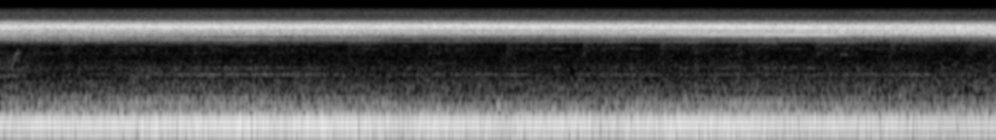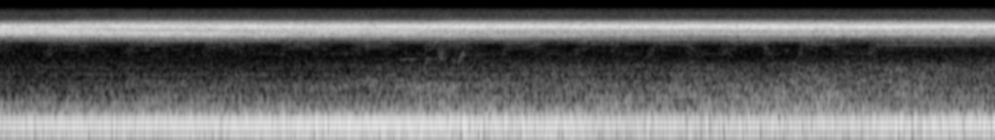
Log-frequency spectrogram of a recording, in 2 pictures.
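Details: Cicadas calling at Lake Kamo in Sado City, Niigata Prefecture, Japan: a dense, unbroken high-pitched shrill drone holding steady throughout, with a low steady hum underneath.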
